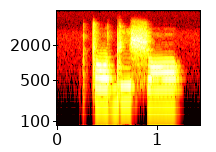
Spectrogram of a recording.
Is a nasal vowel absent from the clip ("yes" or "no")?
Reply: yes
